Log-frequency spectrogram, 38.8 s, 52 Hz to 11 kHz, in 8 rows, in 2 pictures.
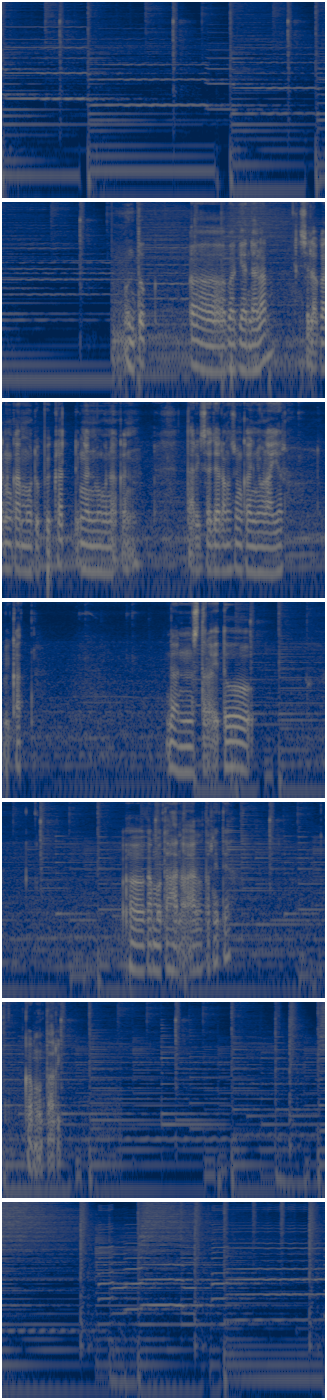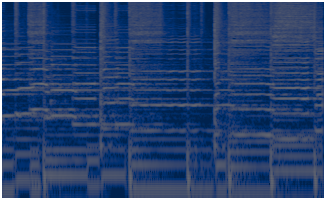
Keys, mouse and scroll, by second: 0.3 ctrl+click, 26.0 alt+click, 30.8 ctrl+click, 33.4 alt+scroll up 1, 33.9 space.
